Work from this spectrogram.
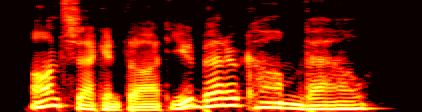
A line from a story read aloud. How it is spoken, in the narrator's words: she announced coolly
